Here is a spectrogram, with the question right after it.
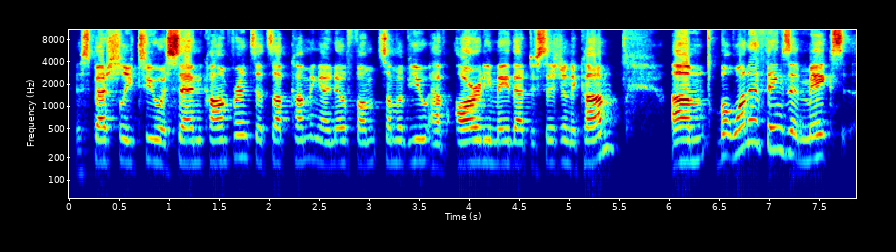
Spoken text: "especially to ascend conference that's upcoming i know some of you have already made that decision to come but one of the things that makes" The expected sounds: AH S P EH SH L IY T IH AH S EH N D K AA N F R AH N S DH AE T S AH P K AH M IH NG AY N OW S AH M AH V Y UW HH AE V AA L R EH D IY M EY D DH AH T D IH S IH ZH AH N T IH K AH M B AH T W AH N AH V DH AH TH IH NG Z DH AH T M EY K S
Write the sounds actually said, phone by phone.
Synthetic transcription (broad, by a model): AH S P EH SH L IY T IH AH S EH N K AA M F R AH N S DH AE T S AH P K AH M IH NG AY N OW S AH M AH V Y UW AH V L R EH D IY M EY D DH AH T D IH S IH ZH AH N T IH K AH M B AH T W AH N AH V DH AH TH IH NG Z DH AH T M EY K S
